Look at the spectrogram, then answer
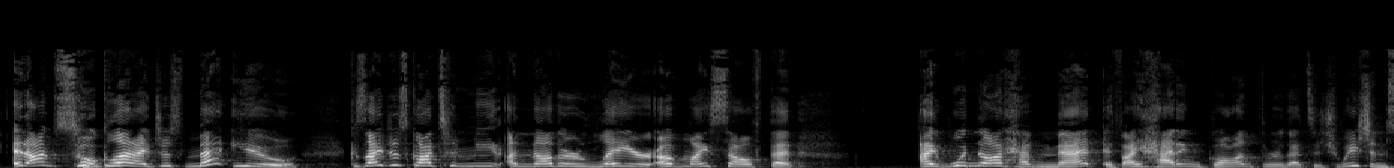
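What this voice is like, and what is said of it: Emotional, choked-up voice. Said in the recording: “you probably hear in my voice, I'm like getting super emotional”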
